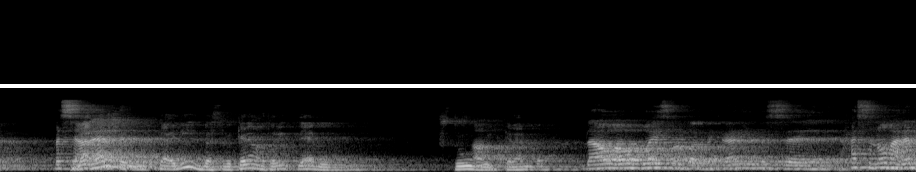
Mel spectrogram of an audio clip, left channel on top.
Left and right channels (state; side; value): silent; left; 62 dB below the other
